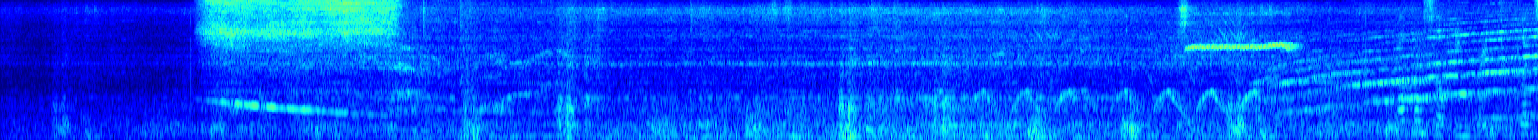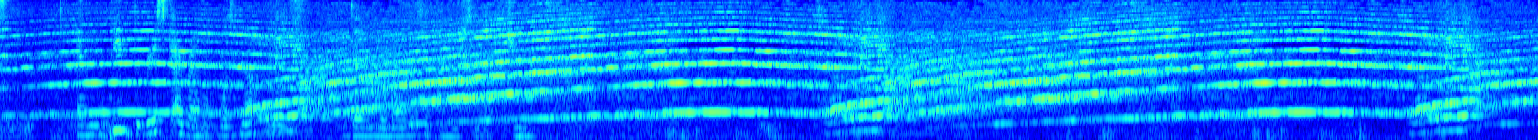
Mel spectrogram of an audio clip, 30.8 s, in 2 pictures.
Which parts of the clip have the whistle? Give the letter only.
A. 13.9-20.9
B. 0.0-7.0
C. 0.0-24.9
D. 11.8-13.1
D.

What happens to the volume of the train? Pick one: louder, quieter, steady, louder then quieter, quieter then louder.
louder then quieter.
